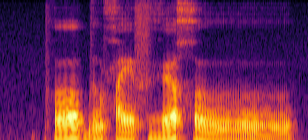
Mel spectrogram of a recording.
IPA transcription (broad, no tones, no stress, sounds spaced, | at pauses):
pʰ ɔː b ə w ħ ɛː f ɦ œ χ oː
